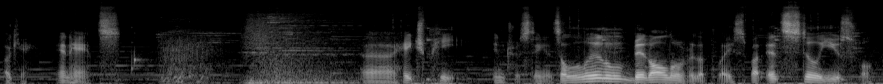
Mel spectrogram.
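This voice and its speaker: A man giving casual livestream gameplay commentary, thinking aloud in a halting, muttering way. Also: sits low, creaky. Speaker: game livestreamer.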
